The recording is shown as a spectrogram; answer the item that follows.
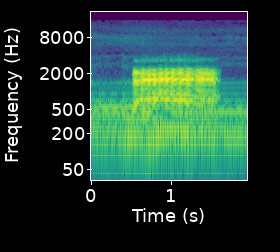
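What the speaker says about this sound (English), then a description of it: "كبش" A ram lets out a single loud, drawn-out bleat of about one second, with a nasal, wavering tone against a quiet background.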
